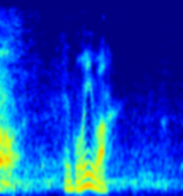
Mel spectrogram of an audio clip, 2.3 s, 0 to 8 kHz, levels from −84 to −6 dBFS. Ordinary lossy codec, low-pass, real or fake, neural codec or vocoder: Opus, 24 kbps; 7.2 kHz; fake; codec, 24 kHz, 6 kbps, HILCodec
